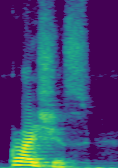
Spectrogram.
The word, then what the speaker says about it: crises: जैसे ही बहुवचन में आप उसको लाएं तो IS के I को E कर दें और अब लास्ट S का प्रोनाउंसिएशन शामिल हो जाएगा. Hence CRISES क्राइसिस.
